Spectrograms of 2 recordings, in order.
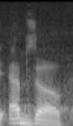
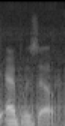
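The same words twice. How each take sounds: First: "ebzo" with B straight into Z; no middle U. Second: "ebuzo" with an oo after the B; middle U sounded. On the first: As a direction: say "ebzo" as two syllables, eb-zo. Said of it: "they wouldn't really hear it". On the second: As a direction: say "ebuzo" as three syllables, eh-boo-zo. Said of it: "like, a tiny U". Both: Shown as a demonstration.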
